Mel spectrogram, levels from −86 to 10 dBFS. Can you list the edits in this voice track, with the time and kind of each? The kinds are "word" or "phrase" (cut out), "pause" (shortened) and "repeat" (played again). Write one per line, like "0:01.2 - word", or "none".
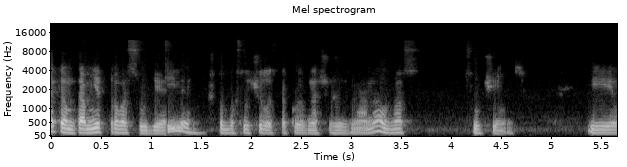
none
